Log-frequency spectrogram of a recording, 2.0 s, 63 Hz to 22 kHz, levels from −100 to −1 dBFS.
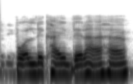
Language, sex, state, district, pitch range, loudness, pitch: Hindi, male, Bihar, Patna, 130-135 Hz, -11 LUFS, 130 Hz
